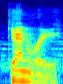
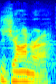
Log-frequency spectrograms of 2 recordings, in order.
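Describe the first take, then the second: First: The word ends with an 'ee' sound. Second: The word ends with an 'uh' sound. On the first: The speaker calls it wrong. "He just pronounced genre as Genry" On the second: The speaker calls it right. "it's pronounced genre"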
